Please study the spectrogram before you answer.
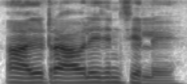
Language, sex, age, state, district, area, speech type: Malayalam, male, 30-45, Kerala, Wayanad, rural, spontaneous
